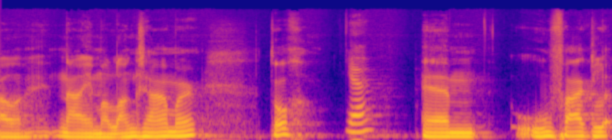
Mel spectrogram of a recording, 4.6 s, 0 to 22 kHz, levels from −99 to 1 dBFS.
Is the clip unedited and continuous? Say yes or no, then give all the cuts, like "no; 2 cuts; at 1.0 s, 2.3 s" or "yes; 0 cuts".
yes; 0 cuts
